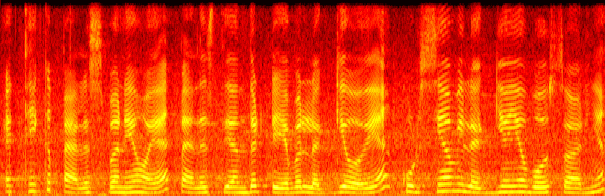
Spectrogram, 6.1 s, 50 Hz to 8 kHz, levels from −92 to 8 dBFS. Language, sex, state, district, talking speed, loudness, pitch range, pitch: Punjabi, female, Punjab, Pathankot, 180 wpm, -15 LUFS, 205-245 Hz, 220 Hz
